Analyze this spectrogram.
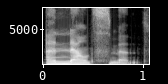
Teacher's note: You really have to lean your vocal weight into that middle syllable.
